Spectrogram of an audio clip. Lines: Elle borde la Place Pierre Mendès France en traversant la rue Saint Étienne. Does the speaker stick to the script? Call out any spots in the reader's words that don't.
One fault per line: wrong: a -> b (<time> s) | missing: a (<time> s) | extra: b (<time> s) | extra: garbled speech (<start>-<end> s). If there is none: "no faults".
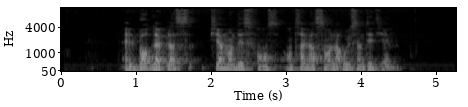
no faults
